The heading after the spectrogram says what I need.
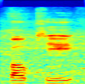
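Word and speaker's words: Boat Quay: It's spelled, but it's Boat Key.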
